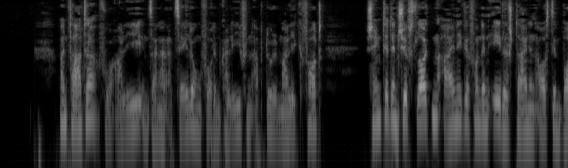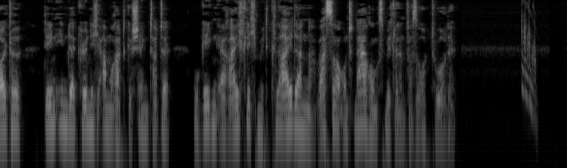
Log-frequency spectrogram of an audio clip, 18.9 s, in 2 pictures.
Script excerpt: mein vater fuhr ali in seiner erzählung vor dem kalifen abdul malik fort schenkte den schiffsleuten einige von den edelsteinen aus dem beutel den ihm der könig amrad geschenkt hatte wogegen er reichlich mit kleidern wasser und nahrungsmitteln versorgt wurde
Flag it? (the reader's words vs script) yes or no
no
